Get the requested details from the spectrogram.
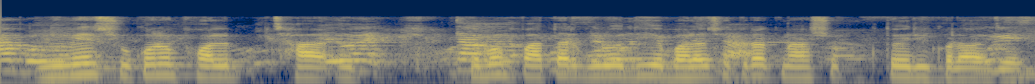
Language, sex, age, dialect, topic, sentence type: Bengali, male, 18-24, Standard Colloquial, agriculture, statement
